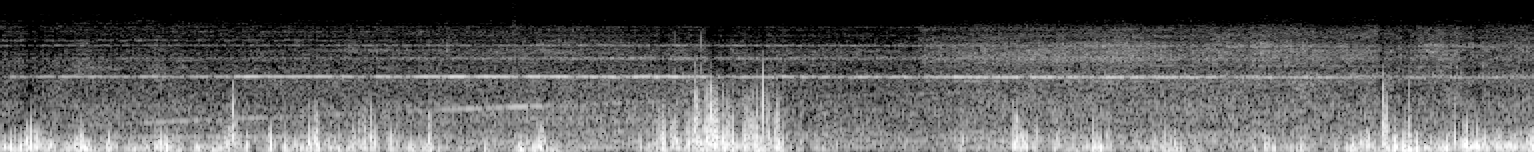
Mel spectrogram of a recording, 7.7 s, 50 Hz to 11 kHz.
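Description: Southern Class 377 Electrostar electric multiple unit moving past, its wheels clattering and knocking over rail joints and pointwork, with a faint traction-motor whine rising in pitch in the first few seconds.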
